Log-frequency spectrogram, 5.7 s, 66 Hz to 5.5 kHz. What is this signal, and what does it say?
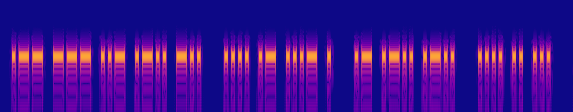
Morse code, heard as a keyed tone, about 34 wpm, 600 Hz. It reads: WOULD HAVE ALL HIS
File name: the old man and the sea 2 35wpm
